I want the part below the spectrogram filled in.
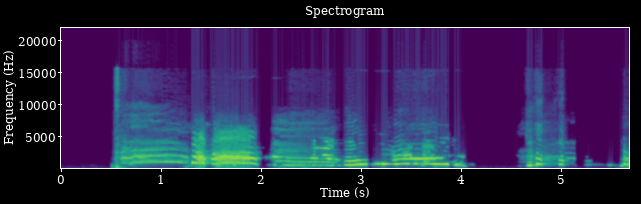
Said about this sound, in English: Sorry, I just screamed into the microphone.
